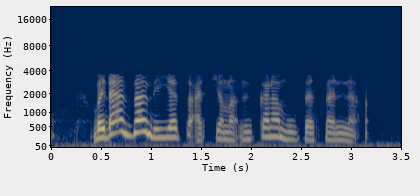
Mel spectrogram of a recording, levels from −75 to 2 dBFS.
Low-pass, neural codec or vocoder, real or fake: 3.6 kHz; autoencoder, 22.05 kHz, a latent of 192 numbers a frame, VITS, trained on many speakers; fake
